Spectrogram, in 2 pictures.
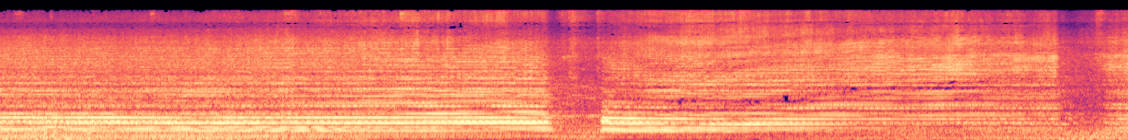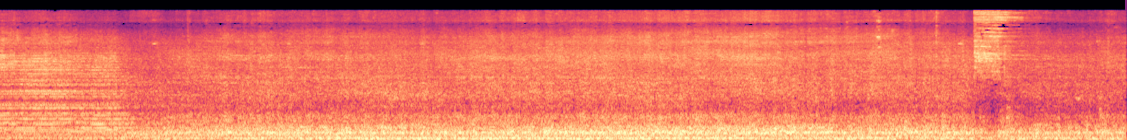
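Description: Freight locomotive's air horn sounding two long blasts, the second ending about sixteen seconds in, as the locomotives pass. Then the freight cars roll past, their wheels clattering over the rail joints.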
